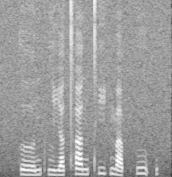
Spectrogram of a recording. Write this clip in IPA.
kɤː˩˦npʰli˩˦a̯ tʰa˧ntʰi˦˥ʔma˨˩p̚ ku˥˩ʔ

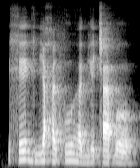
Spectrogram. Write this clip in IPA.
xe ɡʱiħɨ fu ɦɐbʲɐca ɓo

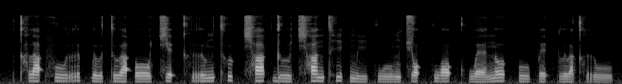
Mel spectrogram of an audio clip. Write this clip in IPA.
kʰla˦˥ʔfuː˧rɯ˥˩k̚lɯː˨˩ tɯ˧a̯ʔoː˧ t͡ɕe˦˥ʔkʰrɯ˦˥ŋ tʰɯ˥˩k̚t͡ɕʰa˦˥k̚ dɯː˧t͡ɕʰa˥˩ntʰi˥˩t̚ miː˨˩kwuː˨˩ŋt͡ɕɔ˦˥ʔ kwɔ˦˥ʔ kʰwɛː˩˦nɤː˥˩k̚ʔuː˧ pe˦˥ʔplɯ˧a̯kʰruː˧

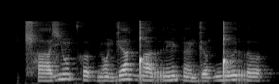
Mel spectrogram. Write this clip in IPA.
ʈ͡ʂʰaʑũt̪ʰɤɡɖɔ̃ ɡʲaŋ͡ǃa rĩʈɛ̃ɡʲɔ ŋ͡ǃɯrɤ

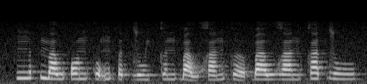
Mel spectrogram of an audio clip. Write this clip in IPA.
ŋə˦˥t̚ma˧w ʔɔ˧nko̰˧˥ŋ ʔə˨˩t̚zu˨˩j kə˧nɓa˧˩wxa˨˦nkəː˧˩ ɓa˧wɣa˧n ka˦˥t̚zu˧

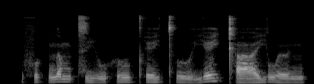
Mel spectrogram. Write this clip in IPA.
fʊ˨k̚n̪ɐ˧m t͡siː˨˩whuː˨pʰe˨˧jt̪ʰuː˨˩ je˥jkʰaː˨˥j wɵ˧n

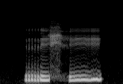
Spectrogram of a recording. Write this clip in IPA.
rixhiː

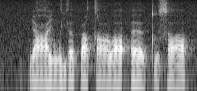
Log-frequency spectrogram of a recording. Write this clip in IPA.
piʕiw jəpitˤɜwɒ ʔɜ tʷəsɒ

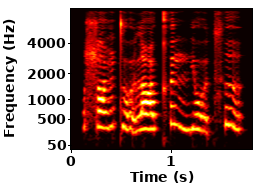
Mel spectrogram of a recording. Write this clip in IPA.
ʂɑ˧˥ŋt̪o̰˨˩ʊ̯lɑ˧˥ʊ̯kʰə˥˩n n̪jo̰˨˩ʊ̯t͡sʰɹ̩˥˩

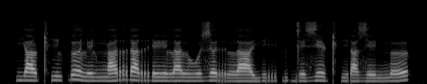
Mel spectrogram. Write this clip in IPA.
jaʈʰilɠə lelŋar ɾarɾe lalβʊzər la jirɓiɡeze ʈʰiɾaze ŋə

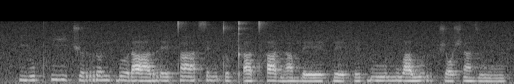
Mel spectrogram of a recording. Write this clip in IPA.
ju˨pʰiː˦t͡ʃʊ˨r ʊ˦n ɓʊ˨ ɾaː˨re˦tã˦ sɪ˦ŋtʊ˨kʼa˨tʰa˦˨ ɡã˨mɾeː˨k͡pe˨hɪ˦ ɓuː˦n wa˦wu˦r t͡ʃɔ˨ʃã˦ zuː˨

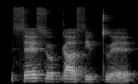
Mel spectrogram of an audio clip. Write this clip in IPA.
sɛzo ɡasi tʷɛ

